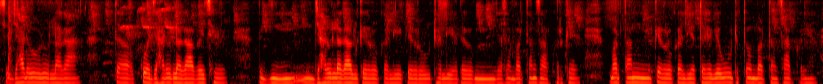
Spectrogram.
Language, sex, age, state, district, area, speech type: Maithili, female, 45-60, Bihar, Purnia, urban, spontaneous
